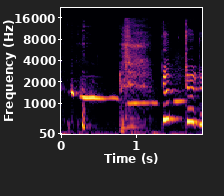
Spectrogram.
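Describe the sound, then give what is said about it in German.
A person whistles: a steady, sustained mid-pitched tone, then a short burst of breathy noise and a few more whistled tones that step lower in pitch, fairly loud and clear. “Herr Heimlich hat auch immer gepfiffen.”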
